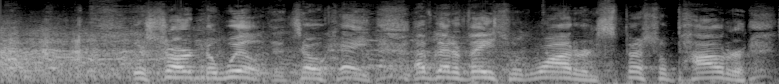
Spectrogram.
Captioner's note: evil laughing; laughing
